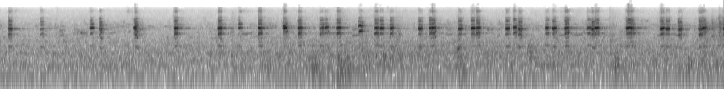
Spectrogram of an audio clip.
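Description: Black-winged stilts give sharp, yelping kek notes, about two or three a second in irregular bursts, over a thin steady high whine in the background.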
